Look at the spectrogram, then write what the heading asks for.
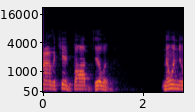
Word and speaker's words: Dylan: That was the main I remember when I was a kid, Bob Dylan. No one knew how to pronounce his name. Bob Dylan? Dylan? Bob Mylanta? You know. I said it's Dylan.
